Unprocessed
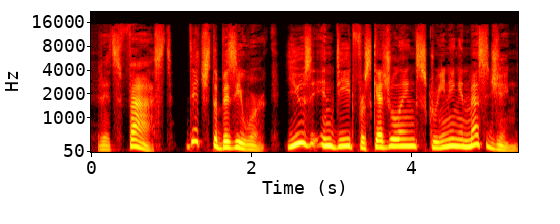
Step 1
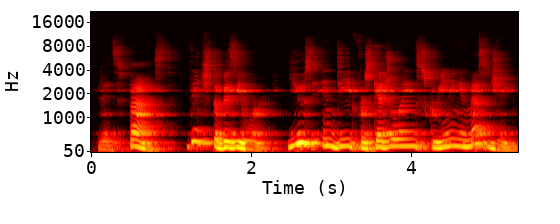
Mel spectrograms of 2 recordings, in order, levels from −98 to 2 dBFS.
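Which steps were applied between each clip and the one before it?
peak hold with a decay on every bin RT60 0.69 s
resonances in every octave C#, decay 0.11 s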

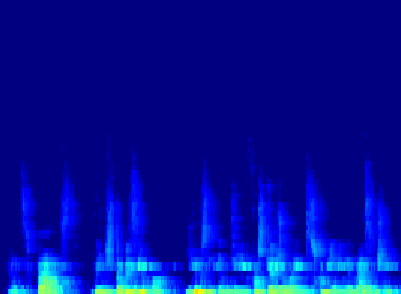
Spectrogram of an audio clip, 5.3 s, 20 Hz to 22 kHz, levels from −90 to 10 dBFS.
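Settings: high-pass filter 330 Hz 12 dB per octave
level −4 dB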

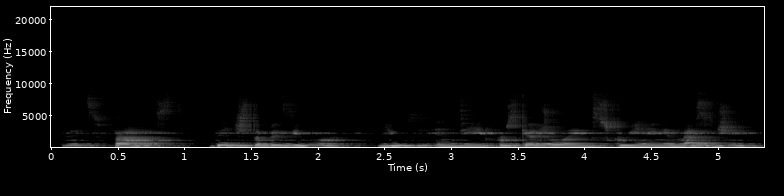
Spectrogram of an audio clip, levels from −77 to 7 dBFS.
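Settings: downward compressor 16 to 1, threshold −39 dBFS, peak gain reduction 16.5 dB
level +6.5 dB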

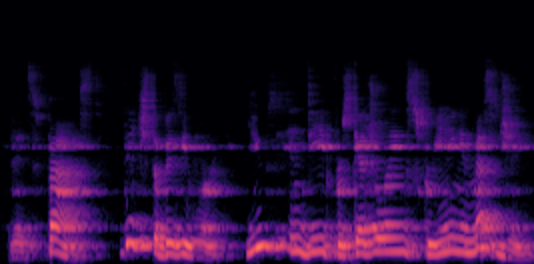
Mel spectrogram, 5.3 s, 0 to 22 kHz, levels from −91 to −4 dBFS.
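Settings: high-frequency loss of the air 54 metres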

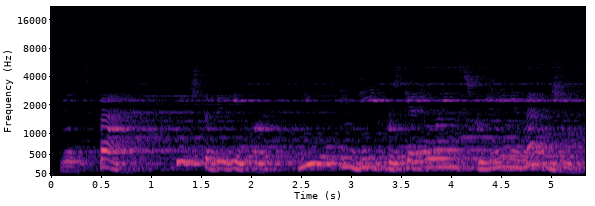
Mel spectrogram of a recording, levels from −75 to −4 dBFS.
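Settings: speech leveller within 4 dB 0.5 s
reverb with rising layers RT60 3 s, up +7 semitones, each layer −8 dB, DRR 5 dB

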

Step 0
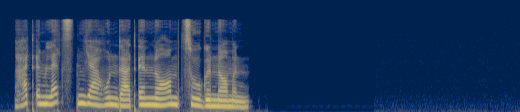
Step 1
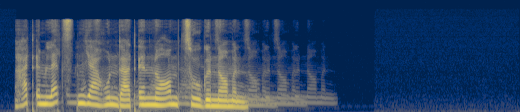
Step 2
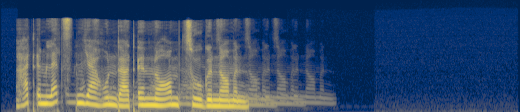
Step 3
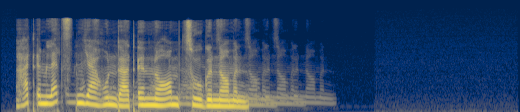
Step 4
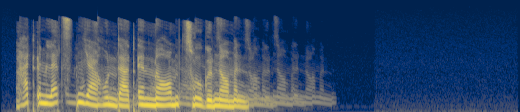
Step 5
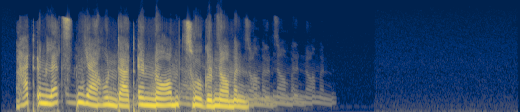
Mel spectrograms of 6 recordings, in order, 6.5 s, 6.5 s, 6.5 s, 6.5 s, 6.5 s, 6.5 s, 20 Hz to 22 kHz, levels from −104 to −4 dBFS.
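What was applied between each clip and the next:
echo with shifted repeats 370 ms, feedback 53%, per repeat +35 Hz, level −23.5 dB; level +6 dB
pitch vibrato 0.38 Hz 70 cents; level +4.5 dB
high-shelf EQ 4,500 Hz −9 dB; level +1 dB
pitch modulation by a square or saw wave saw down 4.1 Hz, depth 160 cents
highs frequency-modulated by the lows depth 0.21 ms

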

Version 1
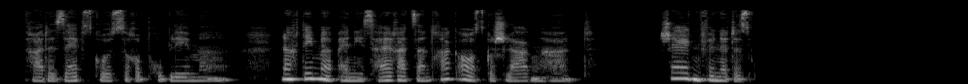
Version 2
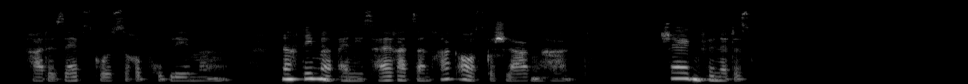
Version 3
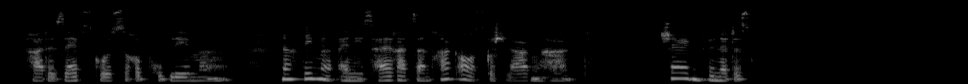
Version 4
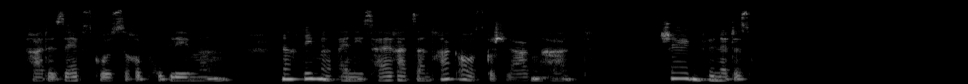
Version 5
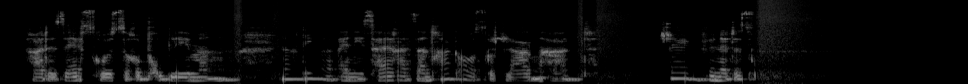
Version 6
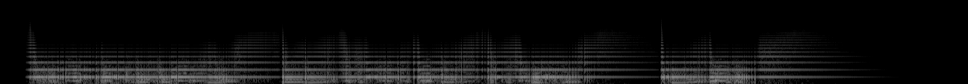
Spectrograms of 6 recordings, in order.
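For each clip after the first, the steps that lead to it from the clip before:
high-pass filter 760 Hz 12 dB per octave; spectral tilt −4.5 dB per octave; every bin expanded away from the loudest bin 1.5 to 1; level +8 dB
downward compressor 10 to 1, threshold −35 dBFS, peak gain reduction 17.5 dB; level +2.5 dB
phaser with its sweep stopped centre 340 Hz, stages 4; level +4 dB
gate with flip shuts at −29 dBFS, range −24 dB; level that may fall only so fast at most 25 dB per second; level +3 dB
samples sorted by size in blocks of 128 samples; gain into a clipping stage and back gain 33 dB; treble cut that deepens with the level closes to 800 Hz, closed at −36.5 dBFS; level +3.5 dB

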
